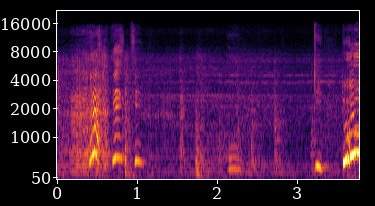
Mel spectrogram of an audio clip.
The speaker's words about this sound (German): Weißt du was? Die Säge stelle ich an.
